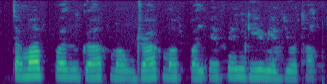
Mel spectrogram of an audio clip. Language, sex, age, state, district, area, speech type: Manipuri, female, 18-30, Manipur, Tengnoupal, urban, read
